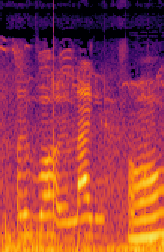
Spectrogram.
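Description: A young child talking in a sing-song voice, drawing out one long vowel near the end.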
